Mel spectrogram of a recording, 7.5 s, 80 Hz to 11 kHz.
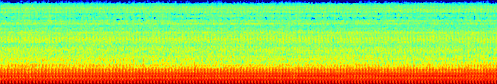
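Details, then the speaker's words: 2021 Can-Am DS90 carbureted ATV after carburetor idle-screw adjustment: an even single-cylinder putter at about three and a half pulses a second with no misses; a normal, properly set idle. "that's where we know we're idle set Kind of Perfect on our throttle so we'll start it up see if it'll kick up"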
